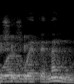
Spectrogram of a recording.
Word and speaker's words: Huehuetenango: Bueno, uno de los ministriles que están documentados en América es precisamente Santa Eulalia de Huehuetenango en Guatemala. – Sí. – ¿Lo dije bien? – Sí, Huehuetenango. – Sí, sí.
